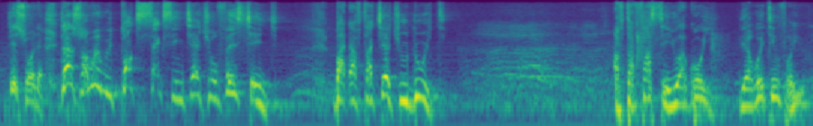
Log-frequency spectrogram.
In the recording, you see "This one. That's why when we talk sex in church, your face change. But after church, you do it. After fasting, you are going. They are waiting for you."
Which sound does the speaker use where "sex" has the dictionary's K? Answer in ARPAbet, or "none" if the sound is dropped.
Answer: K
